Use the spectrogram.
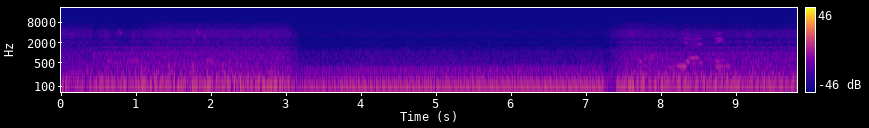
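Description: Simulated Class 66 diesel locomotive in Train Sim World 4 hauling a cement train of eight to ten wagons on the Birmingham Cross City line, a steady low engine and rail rumble throughout, with someone talking over it.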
